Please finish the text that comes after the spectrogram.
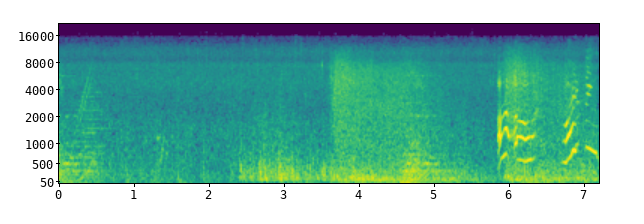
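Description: Thunderstorm in the video game Genshin Impact: steady hissing rain with a low rumbling roll of thunder that swells midway, followed by bright chiming game effects near the end.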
